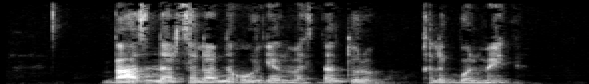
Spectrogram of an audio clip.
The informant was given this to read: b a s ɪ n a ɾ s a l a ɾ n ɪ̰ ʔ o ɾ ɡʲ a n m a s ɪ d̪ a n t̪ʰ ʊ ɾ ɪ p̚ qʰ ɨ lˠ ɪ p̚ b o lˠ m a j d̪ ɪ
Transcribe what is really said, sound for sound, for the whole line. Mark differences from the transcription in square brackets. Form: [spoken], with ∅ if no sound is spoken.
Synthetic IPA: b a [z] ɪ n a ɾ s a l a ɾ n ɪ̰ ʔ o ɾ ɡʲ a n m a s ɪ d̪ a n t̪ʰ ʊ ɾ ɪ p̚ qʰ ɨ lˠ ɪ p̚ b o lˠ m a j d̪ ɪ

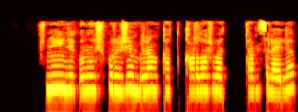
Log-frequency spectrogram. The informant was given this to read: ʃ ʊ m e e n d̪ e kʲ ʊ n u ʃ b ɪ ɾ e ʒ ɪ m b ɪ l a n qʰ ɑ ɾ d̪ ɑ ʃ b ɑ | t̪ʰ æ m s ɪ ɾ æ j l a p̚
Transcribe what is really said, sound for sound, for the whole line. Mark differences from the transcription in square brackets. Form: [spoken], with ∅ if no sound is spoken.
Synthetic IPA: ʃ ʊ [n] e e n d̪ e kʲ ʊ n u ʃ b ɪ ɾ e ʒ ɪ m b ɪ l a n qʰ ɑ ɾ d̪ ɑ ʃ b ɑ | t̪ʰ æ m s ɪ [l] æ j l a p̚

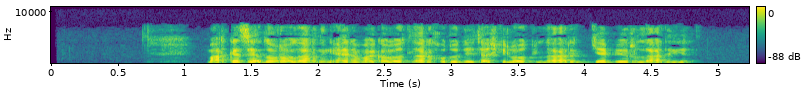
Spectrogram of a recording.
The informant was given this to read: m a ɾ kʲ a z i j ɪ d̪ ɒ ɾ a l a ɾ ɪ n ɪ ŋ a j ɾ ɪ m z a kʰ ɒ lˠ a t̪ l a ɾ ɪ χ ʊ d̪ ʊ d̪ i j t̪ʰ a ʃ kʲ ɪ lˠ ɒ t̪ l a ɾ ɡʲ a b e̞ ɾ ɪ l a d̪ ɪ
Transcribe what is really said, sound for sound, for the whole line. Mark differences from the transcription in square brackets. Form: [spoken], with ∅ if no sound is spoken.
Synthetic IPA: m a ɾ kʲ a z i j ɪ d̪ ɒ ɾ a l a ɾ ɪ n ɪ ŋ a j ɾ ɪ m [v] a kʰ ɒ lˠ a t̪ l a ɾ ɪ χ ʊ d̪ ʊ d̪ i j t̪ʰ a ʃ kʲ ɪ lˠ ɒ t̪ l a ɾ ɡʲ a b e̞ ɾ ɪ l a d̪ ɪ

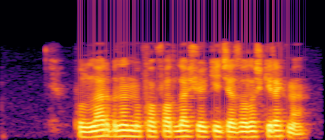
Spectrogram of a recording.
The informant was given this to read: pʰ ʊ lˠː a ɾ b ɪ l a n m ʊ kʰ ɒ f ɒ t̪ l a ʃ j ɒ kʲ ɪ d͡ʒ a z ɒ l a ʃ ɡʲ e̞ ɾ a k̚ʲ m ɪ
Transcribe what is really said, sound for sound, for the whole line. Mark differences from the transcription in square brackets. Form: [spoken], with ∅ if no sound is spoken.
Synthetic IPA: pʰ ʊ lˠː a ɾ b ɪ l a n m ʊ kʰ ɒ f ɒ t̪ l a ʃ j ɒ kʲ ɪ d͡ʒ a z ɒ l a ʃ [kʲ] e̞ ɾ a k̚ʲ m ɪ

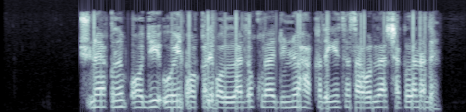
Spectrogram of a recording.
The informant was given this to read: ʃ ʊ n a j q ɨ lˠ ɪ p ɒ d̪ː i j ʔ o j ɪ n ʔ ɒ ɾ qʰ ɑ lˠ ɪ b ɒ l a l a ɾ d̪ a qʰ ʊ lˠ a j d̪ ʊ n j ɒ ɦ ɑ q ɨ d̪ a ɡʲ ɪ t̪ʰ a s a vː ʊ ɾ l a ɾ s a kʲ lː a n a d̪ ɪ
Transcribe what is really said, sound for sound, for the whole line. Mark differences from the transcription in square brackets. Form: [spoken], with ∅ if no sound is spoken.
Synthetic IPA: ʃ ʊ n a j q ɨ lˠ ɪ p ɒ d̪ː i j ʔ o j ɪ n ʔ ɒ ɾ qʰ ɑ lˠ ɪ b ɒ l a l a ɾ d̪ a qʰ ʊ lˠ a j d̪ ʊ n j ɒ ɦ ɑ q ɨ d̪ a ɡʲ ɪ t̪ʰ a s a vː ʊ ɾ l a ɾ [ʃ] a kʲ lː a n a d̪ ɪ

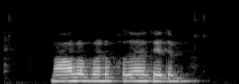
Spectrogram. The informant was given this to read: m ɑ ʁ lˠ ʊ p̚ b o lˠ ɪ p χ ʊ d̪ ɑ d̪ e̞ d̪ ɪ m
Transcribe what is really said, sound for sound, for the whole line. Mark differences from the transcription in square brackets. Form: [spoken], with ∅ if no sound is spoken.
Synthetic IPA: m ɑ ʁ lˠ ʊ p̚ b o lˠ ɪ p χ ʊ d̪ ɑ d̪ e̞ d̪ ɪ m

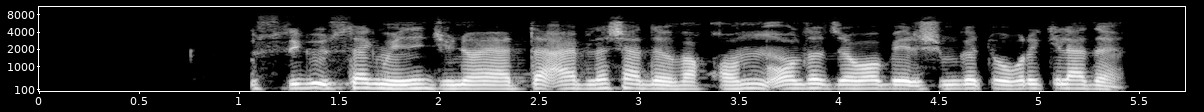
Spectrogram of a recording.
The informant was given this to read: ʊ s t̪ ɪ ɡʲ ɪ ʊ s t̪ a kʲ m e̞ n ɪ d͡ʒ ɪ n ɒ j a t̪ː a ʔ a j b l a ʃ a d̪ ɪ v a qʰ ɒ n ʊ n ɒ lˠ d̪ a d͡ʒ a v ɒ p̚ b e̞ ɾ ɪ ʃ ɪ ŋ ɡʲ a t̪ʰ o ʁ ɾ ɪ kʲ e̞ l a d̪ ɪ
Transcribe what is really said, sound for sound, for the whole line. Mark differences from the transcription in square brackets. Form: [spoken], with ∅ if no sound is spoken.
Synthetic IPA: ʊ s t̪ ɪ ɡʲ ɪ ʊ s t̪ a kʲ m e̞ n ɪ d͡ʒ ɪ n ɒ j a t̪ː a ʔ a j b l a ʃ a d̪ ɪ v a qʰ ɒ n ʊ n ɒ lˠ d̪ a d͡ʒ a v ɒ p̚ b e̞ ɾ ɪ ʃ ɪ [m] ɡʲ a t̪ʰ o ʁ ɾ ɪ kʲ e̞ l a d̪ ɪ

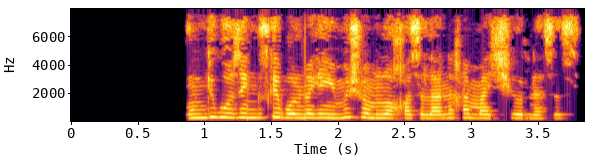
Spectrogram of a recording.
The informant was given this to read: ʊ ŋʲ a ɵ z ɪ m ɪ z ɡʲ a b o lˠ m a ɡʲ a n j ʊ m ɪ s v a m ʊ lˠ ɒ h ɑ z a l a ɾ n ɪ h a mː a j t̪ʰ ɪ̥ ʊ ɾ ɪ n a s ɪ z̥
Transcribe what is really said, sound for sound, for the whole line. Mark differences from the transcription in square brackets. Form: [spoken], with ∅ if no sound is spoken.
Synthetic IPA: ʊ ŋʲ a ɵ z ɪ [ŋ] ɪ z ɡʲ a b o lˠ m a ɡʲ a n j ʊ m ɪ [ʃ] v a m ʊ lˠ ɒ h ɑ z a l a ɾ n ɪ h a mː a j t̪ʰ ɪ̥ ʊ ɾ ɪ n a s ɪ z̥

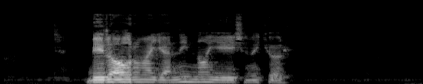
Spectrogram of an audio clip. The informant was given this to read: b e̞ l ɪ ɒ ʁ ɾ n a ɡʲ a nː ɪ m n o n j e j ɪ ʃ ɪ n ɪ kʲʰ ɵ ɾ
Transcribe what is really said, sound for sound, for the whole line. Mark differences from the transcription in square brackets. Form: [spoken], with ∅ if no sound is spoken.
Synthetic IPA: b e̞ l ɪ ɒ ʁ ɾ [m] a ɡʲ a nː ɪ [ŋ] n [ɒ] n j e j ɪ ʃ ɪ n ɪ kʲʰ ɵ ɾ

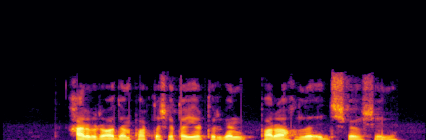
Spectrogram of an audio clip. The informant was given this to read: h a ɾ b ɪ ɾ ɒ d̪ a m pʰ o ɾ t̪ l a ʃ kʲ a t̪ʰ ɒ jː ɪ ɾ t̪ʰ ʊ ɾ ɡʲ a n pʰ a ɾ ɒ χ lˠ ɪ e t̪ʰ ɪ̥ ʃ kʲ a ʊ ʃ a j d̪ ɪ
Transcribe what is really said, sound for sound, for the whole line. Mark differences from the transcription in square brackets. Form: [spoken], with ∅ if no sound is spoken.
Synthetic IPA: h a ɾ b ɪ ɾ ɒ d̪ a m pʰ [ɒ] ɾ t̪ l a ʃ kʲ a t̪ʰ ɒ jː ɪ ɾ t̪ʰ ʊ ɾ ɡʲ a n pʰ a ɾ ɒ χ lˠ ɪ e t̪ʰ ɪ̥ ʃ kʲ a ʊ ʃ a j d̪ ɪ

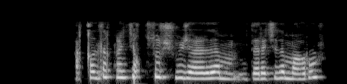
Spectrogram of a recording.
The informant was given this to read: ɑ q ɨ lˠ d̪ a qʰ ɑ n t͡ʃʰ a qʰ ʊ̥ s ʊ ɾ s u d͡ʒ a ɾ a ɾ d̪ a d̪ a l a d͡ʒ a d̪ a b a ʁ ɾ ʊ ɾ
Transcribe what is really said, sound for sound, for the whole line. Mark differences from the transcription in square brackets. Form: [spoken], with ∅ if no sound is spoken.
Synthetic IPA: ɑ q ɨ lˠ d̪ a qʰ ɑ n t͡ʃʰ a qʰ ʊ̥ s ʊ ɾ [ʃ] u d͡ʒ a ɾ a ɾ d̪ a d̪ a [ɾ] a d͡ʒ a d̪ a [m] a ʁ ɾ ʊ ɾ

